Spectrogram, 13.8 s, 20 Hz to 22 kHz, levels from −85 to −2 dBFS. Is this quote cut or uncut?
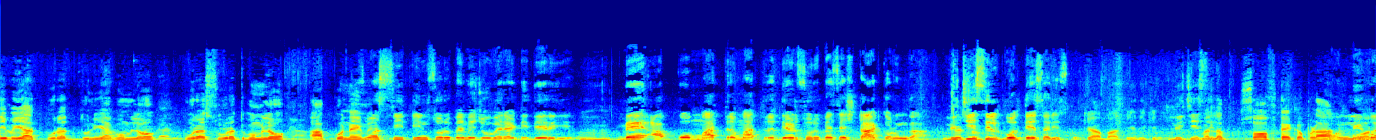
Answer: cut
